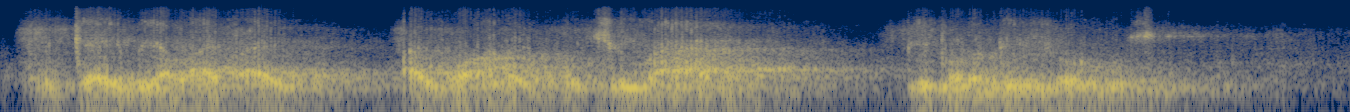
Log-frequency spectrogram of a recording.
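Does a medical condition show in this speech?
Yes: laryngectomy; speaks using device in throat, needs thumb to talk.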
